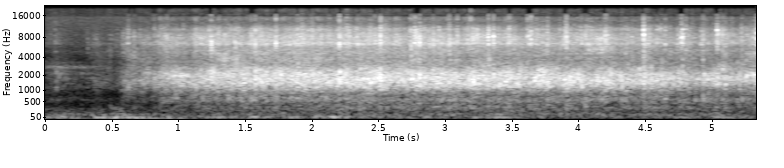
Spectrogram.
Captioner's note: audience applauding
